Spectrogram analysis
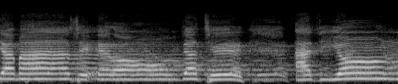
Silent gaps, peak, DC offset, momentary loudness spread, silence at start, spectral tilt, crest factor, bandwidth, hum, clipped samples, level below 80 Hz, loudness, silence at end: none; -4 dBFS; under 0.1%; 7 LU; 0 s; -5 dB/octave; 14 dB; 11.5 kHz; none; under 0.1%; -68 dBFS; -19 LUFS; 0 s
